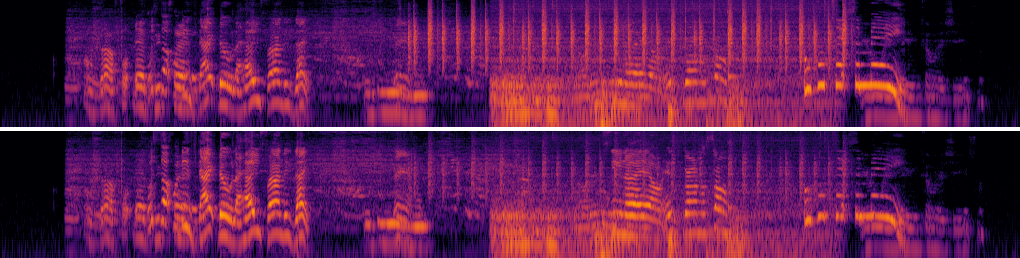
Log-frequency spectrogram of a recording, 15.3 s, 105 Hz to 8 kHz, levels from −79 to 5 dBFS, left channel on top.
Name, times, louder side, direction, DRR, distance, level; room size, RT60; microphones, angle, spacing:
sound 1, 1.0-8.0, right 2 dB, 20° right, 1.0 m, -42 dB
voice 1, 1.3-2.9 10.9-11.0 12.1-13.6, left 5 dB, 70° left, 0.7 m, -26 dB
voice 2, 2.2-4.7 5.9-6.3 9.2-11.0, right 5 dB, 50° right, 0.4 m, -25 dB
voice 3, 5.5-6.4 8.5-10.5 12.9-14.5, right 1 dB, 10° left, 3.5 m, -35 dB
sound 2, 6.0-12.8, left 13 dB, 85° left, 0.3 m, -29 dB
Thunder, 7.3-12.6, left 1 dB, 45° left, 1.1 m, -31 dB
7.3 x 6.9 x 2.3 m
head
